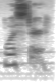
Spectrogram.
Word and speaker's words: Worcester: Yeah, but how do you pronounce it? Worcester.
